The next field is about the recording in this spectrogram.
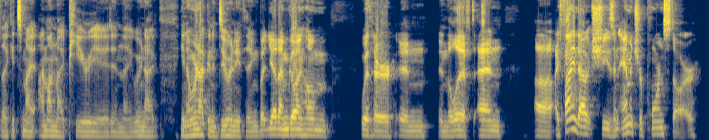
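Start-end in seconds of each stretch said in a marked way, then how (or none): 0.2-3.9 soft whispering voice. Retelling what a woman said in the taxi: imitating her whispering.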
